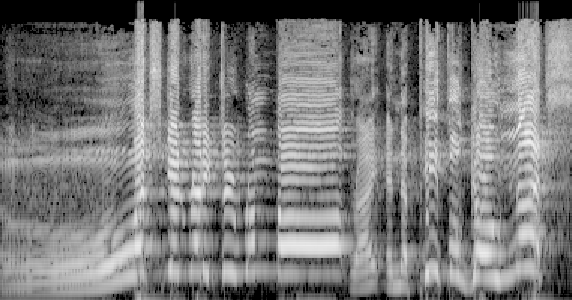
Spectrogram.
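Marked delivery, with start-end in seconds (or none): 0.0-3.5 "Oh" stretched long and swooped up high. Imitating a boxing match announcer saying his famous line: Michael Buffer impression. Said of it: "Let's say it like he says it".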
